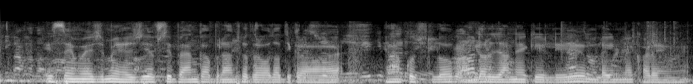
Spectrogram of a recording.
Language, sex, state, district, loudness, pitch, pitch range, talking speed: Hindi, male, Karnataka, Bangalore, -14 LUFS, 115 Hz, 110-125 Hz, 205 wpm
